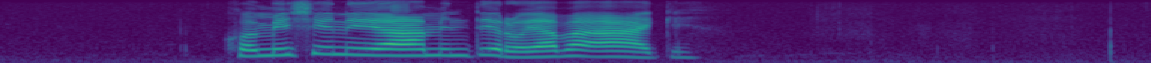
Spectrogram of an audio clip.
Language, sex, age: Tsonga, female, 22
